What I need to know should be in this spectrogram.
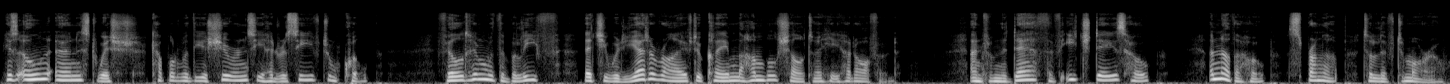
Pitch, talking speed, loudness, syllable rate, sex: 170 Hz, 195 wpm, -18 LUFS, 5.3 syllables/s, female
